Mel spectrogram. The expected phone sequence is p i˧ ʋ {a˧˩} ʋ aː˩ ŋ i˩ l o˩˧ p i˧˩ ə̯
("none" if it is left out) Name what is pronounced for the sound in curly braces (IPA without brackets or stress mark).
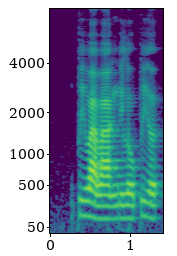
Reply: a˧˩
